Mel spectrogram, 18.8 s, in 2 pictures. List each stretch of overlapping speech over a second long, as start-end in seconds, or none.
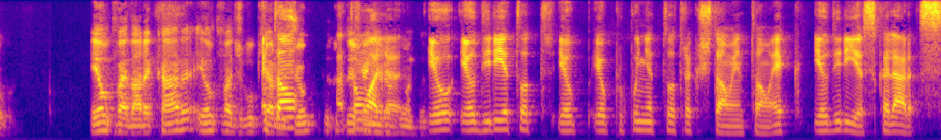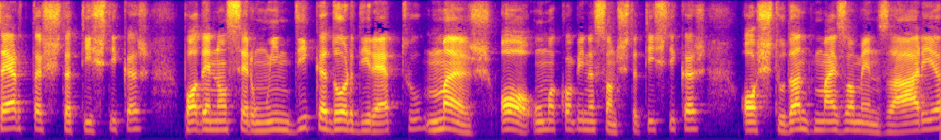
2.6-4.3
